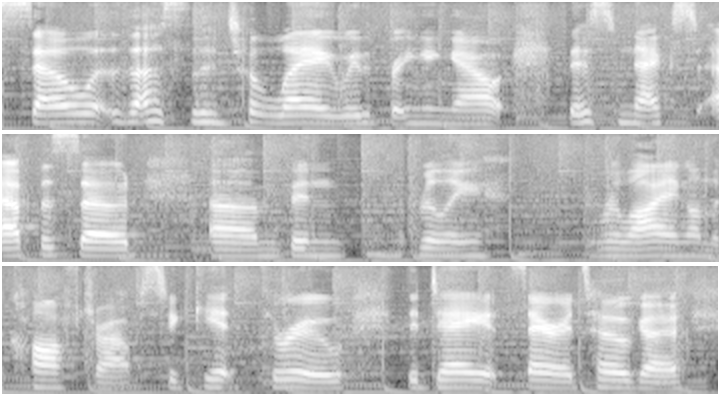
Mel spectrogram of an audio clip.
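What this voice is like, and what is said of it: Raspy, partly lost voice. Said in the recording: “I've got a little bit of a raspy voice ... only took me a few days to lose my voice.”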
